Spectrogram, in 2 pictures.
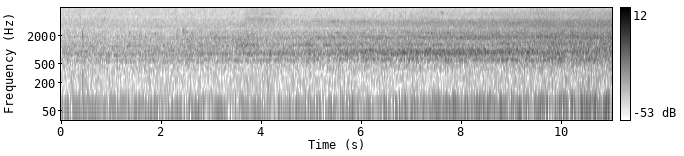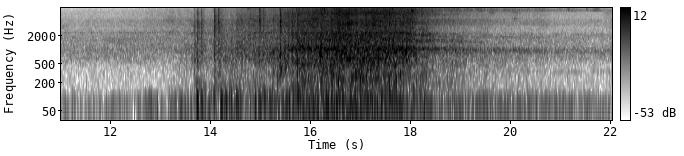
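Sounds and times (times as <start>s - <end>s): train wheels rumbling on rails: 6.6s - 22.0s.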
